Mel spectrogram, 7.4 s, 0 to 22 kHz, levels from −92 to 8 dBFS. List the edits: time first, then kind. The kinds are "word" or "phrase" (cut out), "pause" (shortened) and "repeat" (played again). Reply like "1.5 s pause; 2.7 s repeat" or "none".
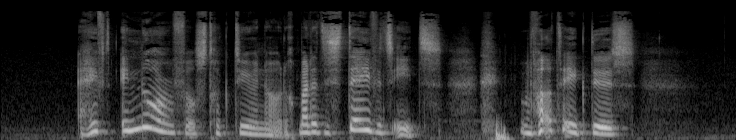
none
